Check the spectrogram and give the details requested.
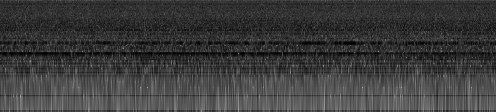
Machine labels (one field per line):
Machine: fan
